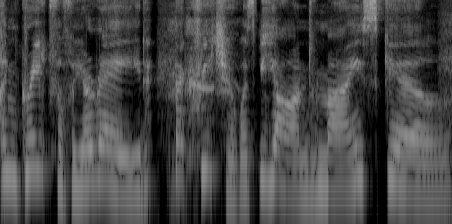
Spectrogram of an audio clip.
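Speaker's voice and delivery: loud cartoon cat character voice. Asked by another speaker for one on the spot, the speaker does a Blaze the Cat impression. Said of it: "Blaze the Cat impression".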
